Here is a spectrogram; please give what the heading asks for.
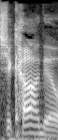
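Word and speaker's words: Chingachgook: his acute Indian experts chin Gaucho Guk pronounced Chicago I think has lost the trail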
